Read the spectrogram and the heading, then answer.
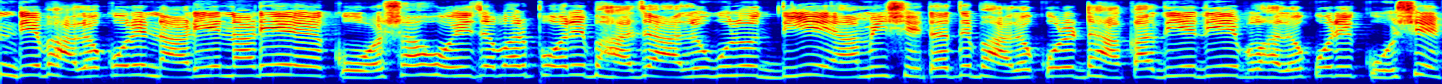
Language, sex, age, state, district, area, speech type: Bengali, female, 30-45, West Bengal, Purba Medinipur, rural, spontaneous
